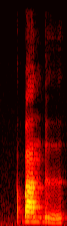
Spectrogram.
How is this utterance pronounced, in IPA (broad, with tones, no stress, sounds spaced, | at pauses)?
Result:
ɓ a˧ n ɗ ɨ˧˩˨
